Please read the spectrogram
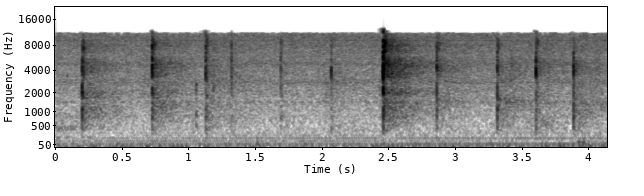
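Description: Chalk tapping on a chalkboard while writing, heard as faint, irregular ticks, two or three a second, over a low steady hum.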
